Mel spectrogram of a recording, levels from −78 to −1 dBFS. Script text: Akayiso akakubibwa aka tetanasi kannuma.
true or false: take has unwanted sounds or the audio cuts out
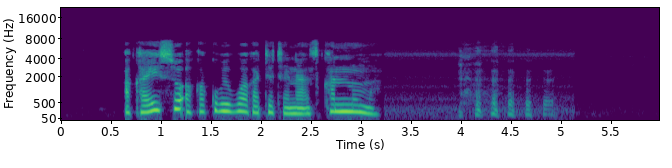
true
